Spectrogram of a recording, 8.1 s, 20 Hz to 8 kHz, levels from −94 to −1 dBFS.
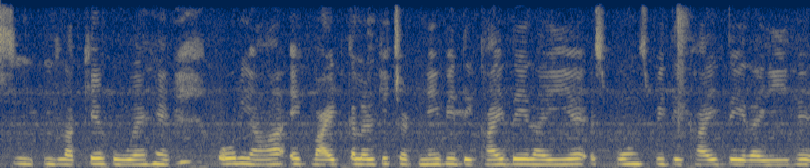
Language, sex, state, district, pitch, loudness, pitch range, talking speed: Hindi, female, Chhattisgarh, Raigarh, 230 Hz, -22 LUFS, 220-235 Hz, 155 wpm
